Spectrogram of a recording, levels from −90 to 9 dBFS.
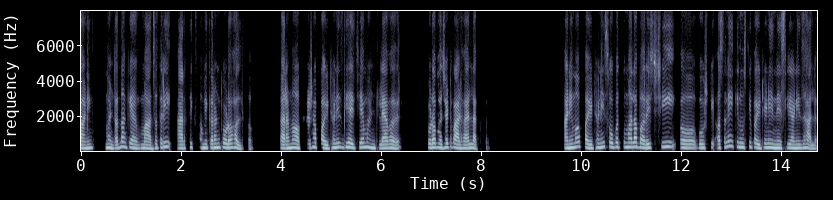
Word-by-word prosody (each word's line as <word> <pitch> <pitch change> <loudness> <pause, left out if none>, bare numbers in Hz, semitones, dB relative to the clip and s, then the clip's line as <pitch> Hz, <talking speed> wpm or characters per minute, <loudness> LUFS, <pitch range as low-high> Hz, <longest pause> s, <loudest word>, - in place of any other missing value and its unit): आणि 195 +1 +3 0.3
म्हणतात 195 -3 +2
ना, 270 - +1
की 215 -3 0
माझं 185 0 +1
तरी 260 +4 0 0.2
आर्थिक 200 +3 -3
समीकरण 215 +1 +1
थोडं 220 -2 +2
हलत. 170 -7 -2 0.6
कारण 195 +1 +3
मग 220 0 +3
अक्षरशः 215 +4 -2
पैठणीच 225 +4 +1
घ्यायची 235 -2 +1
आहे 245 - +2
म्हंटल्यावर, 200 -4 +2 0.6
थोडं 225 +2 +3
बजेट 220 +3 0
वाढवायला 200 -2 +3
लागतं. 195 -6 -4 1.5
आणि 205 +1 +4
मग 250 +4 +3
पैठणी 230 +3 +1
सोबत 250 -1 -2
तुम्हाला 250 +1 +2
बरीचशी 230 +5 0 0.2
अ, 220 - -1 0.3
गोष्टी 210 +2 -2
असं 210 +4 -3
नाही 295 +1 -2
की 265 - -4
नुसती 245 0 0
पैठणी 225 +1 +1
नेसली 200 +1 +2
आणि 200 0 +2
झालं. 195 -5 -1
215 Hz, 150 wpm, -22 LUFS, 200-235 Hz, 1.5 s, आणि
